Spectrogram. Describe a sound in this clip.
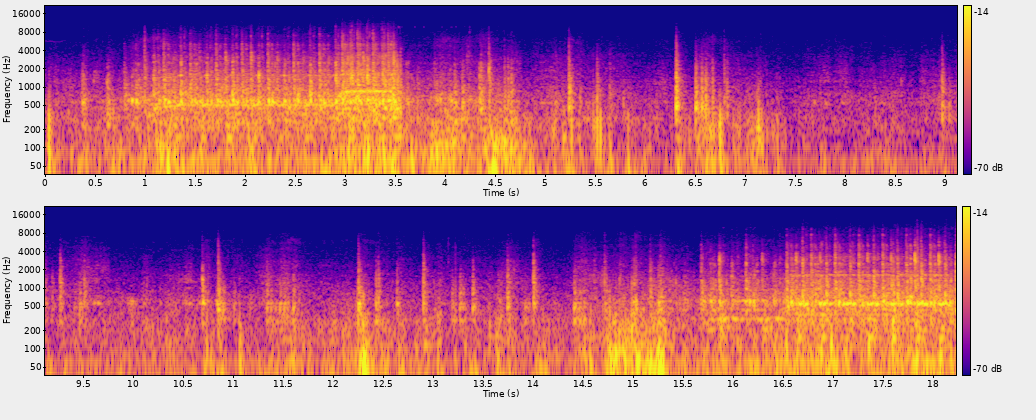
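A sewing machine whirs steadily in bursts.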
